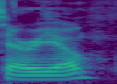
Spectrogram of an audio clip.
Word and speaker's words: Theriault: my name is and it's pronounced Theriot it took me five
